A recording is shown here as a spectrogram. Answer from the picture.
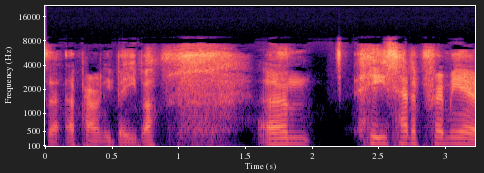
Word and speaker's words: Bieber: teenage Idol called Justin Bieber um I was pronouncing it bber and it's apparently Bieber um he's had a premiere of one of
